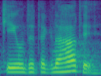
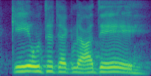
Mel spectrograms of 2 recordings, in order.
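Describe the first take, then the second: First: "Gnade" stressed on its first syllable; natural stress. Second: Loud, slow, "Gnade" landing on a long "-de"; wrong-syllable stress. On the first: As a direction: lean on "Gna-", let "-de" stay light. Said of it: "Ja, warum nicht". („Gnade“ natürlich auf der ersten Silbe betont) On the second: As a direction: stretch the final syllable of "Gnade". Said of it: "nicht die Gnade". (laut, „Gnade“ auf der Endsilbe betont) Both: Shown as a demonstration.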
